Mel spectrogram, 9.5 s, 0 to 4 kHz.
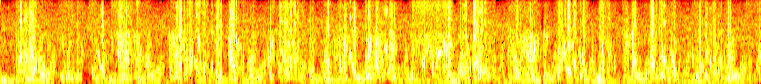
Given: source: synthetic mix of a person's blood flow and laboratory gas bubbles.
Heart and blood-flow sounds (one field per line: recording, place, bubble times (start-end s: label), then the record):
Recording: Doppler ultrasound of blood flow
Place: precordium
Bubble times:
0.15-0.66 s: bubbles
0.72-1.07 s: bubbles
1.10-1.92 s: bubbles
2.08-2.80 s: bubbles
2.83-3.21 s: bubbles
3.31-3.95 s: bubbles
4.00-4.50 s: bubbles
4.55-5.02 s: bubbles
5.11-5.67 s: bubbles
5.72-6.20 s: bubbles
6.33-6.88 s: bubbles
6.92-7.37 s: bubbles
7.46-8.01 s: bubbles
8.04-8.51 s: bubbles
8.63-9.24 s: bubbles
9.30-9.52 s: bubbles
From the record:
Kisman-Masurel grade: 343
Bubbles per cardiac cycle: rolling drumbeat, 9 or more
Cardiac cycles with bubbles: 100%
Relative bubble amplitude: loud (0.450 to 0.775)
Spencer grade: 3 (all of the cardiac periods contain showers or single bubble signals, but not dominating or overriding the cardiac motion signals)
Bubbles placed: anywhere in the cardiac cycle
